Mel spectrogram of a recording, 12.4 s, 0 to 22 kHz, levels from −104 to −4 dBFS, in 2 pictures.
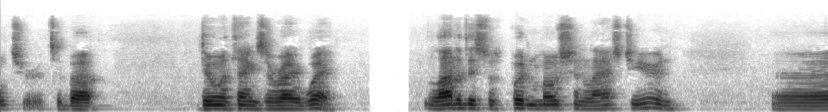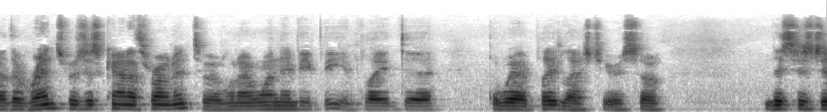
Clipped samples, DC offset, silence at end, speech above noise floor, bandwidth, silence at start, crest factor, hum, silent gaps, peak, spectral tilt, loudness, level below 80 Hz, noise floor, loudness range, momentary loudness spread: under 0.1%; under 0.1%; 0 s; 43 dB; 11.5 kHz; 0 s; 18 dB; none; 2.81-3.06 s; -4 dBFS; -5.5 dB/octave; -21 LUFS; -70 dBFS; -64 dBFS; 3 LU; 12 LU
